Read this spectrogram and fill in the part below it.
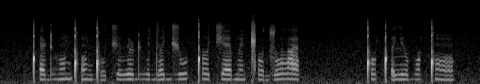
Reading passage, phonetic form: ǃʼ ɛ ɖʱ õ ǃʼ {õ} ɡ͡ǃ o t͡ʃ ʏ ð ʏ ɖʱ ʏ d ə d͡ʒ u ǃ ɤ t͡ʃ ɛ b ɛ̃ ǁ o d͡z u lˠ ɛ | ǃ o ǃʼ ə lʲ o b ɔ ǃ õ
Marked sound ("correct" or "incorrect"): correct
